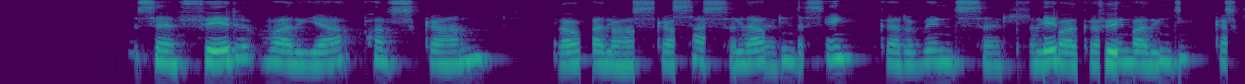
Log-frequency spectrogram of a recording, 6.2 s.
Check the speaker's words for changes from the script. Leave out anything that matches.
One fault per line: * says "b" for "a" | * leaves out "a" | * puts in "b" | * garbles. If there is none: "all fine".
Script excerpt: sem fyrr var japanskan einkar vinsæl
* garbles
* garbles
